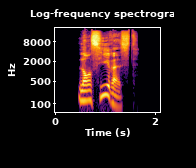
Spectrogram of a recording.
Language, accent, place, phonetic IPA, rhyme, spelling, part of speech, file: German, Germany, Berlin, [lɑ̃ˈsiːʁəst], -iːʁəst, lancierest, verb, De-lancierest.ogg
- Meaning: second-person singular subjunctive I of lancieren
